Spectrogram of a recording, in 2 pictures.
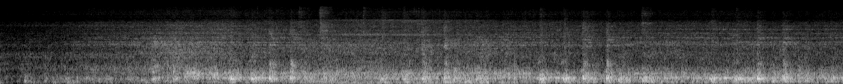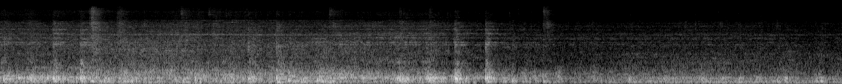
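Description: Stadler GTW diesel multiple unit passing close by over a level crossing: its diesel engine runs with a dense rumble, and the wheels clack over the rails. It gets loud about a second and a half in and drops off about fourteen seconds in as the train clears the crossing.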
